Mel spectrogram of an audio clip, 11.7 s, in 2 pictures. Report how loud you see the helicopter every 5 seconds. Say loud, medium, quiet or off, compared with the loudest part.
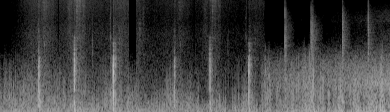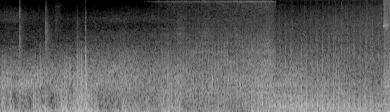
off, medium, loud.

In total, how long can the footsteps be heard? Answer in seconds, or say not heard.
7 s.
